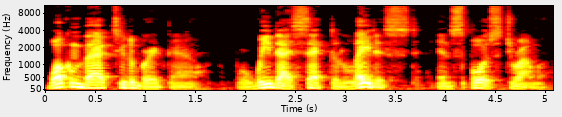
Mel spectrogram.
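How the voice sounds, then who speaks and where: Give the host a low-pitched male voice. He talks casually to his viewers about sports, picking through his points in a deliberate, halting manner. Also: wildly swooping pitch, creaky, darkish tone, faint music behind.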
